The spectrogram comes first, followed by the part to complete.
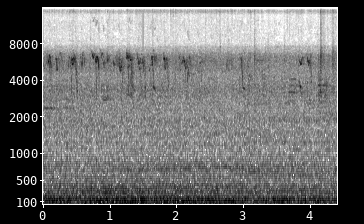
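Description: Small birds chirping in quick short notes, thickest in the first second or so, over a steady low rumble.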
